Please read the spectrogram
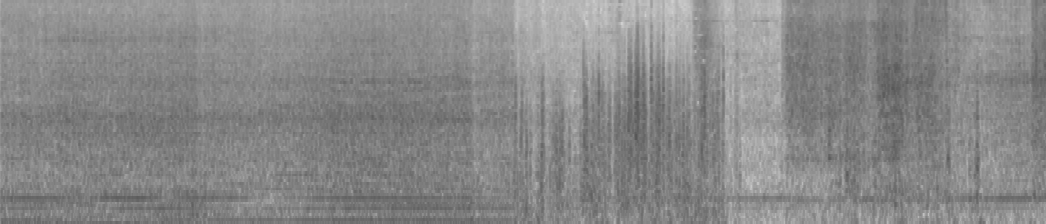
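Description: Wood chipper engine running steadily. From about five seconds in, branches are fed through it and chipped with a dense crackling, and the engine note thins out after about seven seconds.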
